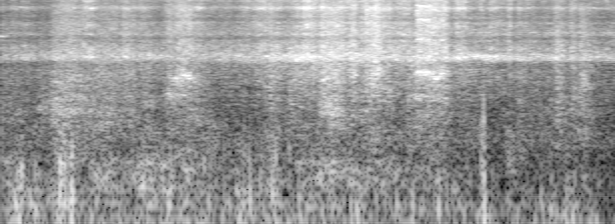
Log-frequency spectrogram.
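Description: Double-stack intermodal freight train's loaded well cars rolling past: a low rumble and clatter of steel wheels on the rails, with a faint steady high-pitched wheel squeal. The sound eases a little as the last car goes by near the end.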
